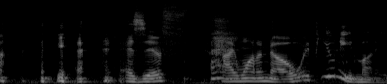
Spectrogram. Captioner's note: chuckles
